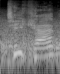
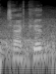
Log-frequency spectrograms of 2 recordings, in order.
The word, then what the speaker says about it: Tecan: joined by Mike Bimson from Tecan, or Tecan, depends how you want to pronounce it, and we'll learn more about Tecan and what they're showcasing this week at DD24.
